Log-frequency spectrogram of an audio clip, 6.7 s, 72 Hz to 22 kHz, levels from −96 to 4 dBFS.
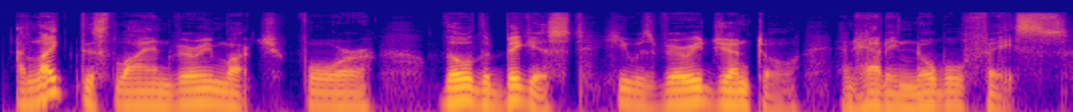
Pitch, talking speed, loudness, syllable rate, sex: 105 Hz, 170 wpm, -19 LUFS, 4.4 syllables/s, male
